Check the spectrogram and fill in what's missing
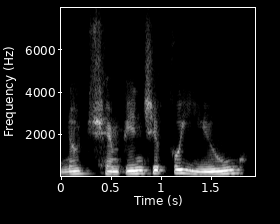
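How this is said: It is said in a put-on British accent. The speaker calls it wrong. "I have a terrible British accent"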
